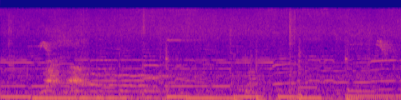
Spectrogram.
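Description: Background music with a steady bass line that changes note every second or so, and sustained notes above it.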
